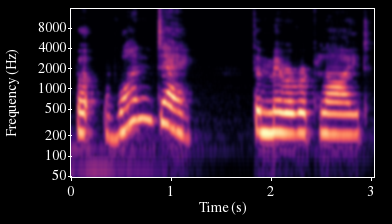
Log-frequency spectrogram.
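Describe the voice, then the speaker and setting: A woman narrates a classic fairy tale for children in a slow, careful, gentle reading. Her voice sits high and the pace stays unhurried throughout. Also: lively intonation, soft background music. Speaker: storyteller. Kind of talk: scripted children's story narration.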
